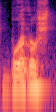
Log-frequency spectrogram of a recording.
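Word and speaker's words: Bregor: up to your table he introduces himself it's bregger's stonehelm how do you spell it uh Burger is b-r-e-g-o-r and then stonehelm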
